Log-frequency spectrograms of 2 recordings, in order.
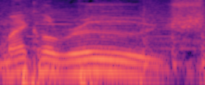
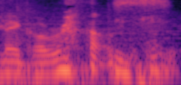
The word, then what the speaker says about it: Michael Rouse: Michael Rouse. Now I forgot how to say it. Michael Rouse. Rouse. Like house. House, but Rouse.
